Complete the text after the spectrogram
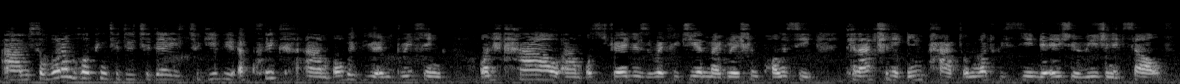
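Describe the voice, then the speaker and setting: Muffled, husky woman giving an online presentation. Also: medium pitch, steady tone, fairly quick. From Afghanistan. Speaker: refugee advocate, network executive director. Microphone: computer on an online call. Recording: muffled lo-fi computer call audio.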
